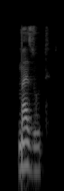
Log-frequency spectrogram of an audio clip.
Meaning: 1. heating oil 2. a cocktail made with beer and cola 3. a cocktail made with pastis and cola
- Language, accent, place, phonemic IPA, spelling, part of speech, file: French, France, Lyon, /ma.zut/, mazout, noun, LL-Q150 (fra)-mazout.wav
